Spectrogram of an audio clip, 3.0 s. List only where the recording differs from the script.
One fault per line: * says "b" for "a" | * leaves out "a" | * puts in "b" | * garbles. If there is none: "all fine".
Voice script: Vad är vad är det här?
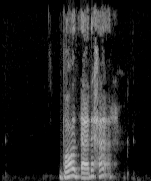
* leaves out "vad är"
